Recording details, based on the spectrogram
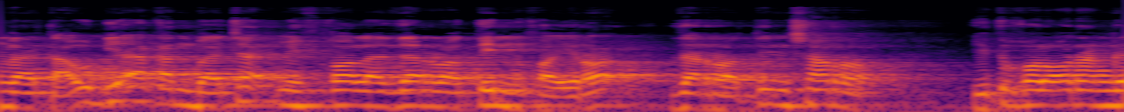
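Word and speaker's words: مِثْقَالَ ذَرَّةٍ خَيْرًا: Kalau orang yang enggak tahu dia akan baca mithqala dzarratin khaira, dzarratin syarra. Itu kalau orang yang nggak tahu hukumnya. Kita udah tahu hukumnya, kita baca langsung dipraktekkan. Mithqala dzarratin khaira, dibaca jelas tanwinnya.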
